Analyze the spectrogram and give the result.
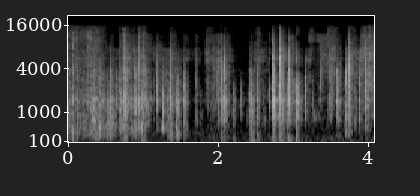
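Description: Hands with long painted nails rub, smooth and turn the pages of an open, thin glossy paper magazine lying flat on a table. The result is a bright, crinkly rustle of paper, made of many quick, dry swishes and crackles with almost no low end.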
